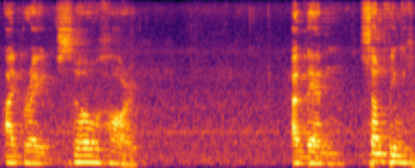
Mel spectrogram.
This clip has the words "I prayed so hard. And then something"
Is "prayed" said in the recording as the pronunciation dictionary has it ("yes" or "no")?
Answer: no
